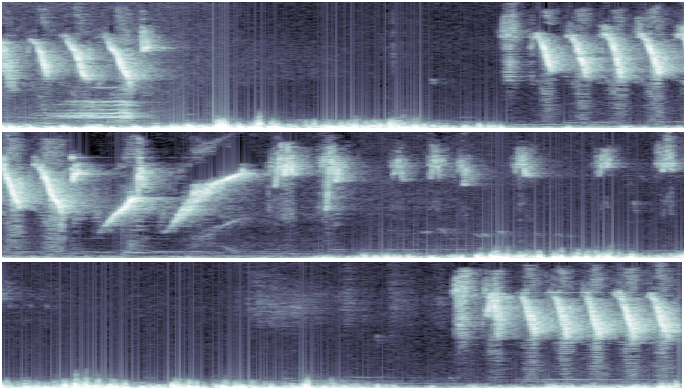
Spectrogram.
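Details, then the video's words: Bananaquit (caga-sebo) singing near its nest on a mandacaru cactus in northeastern Brazil. Short bursts of very high, rapidly repeated buzzy chirps and upward-sweeping squeaks, separated by pauses, with heavy low rumbling noise between bursts. "CANTO do CAGA-SEBO (SIBITE, CHUPA CAJU..)"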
